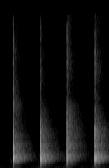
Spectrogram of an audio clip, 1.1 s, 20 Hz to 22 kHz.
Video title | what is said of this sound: Test du HTC 10 - W38 | quand vous tapez dessus ça sonne creux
